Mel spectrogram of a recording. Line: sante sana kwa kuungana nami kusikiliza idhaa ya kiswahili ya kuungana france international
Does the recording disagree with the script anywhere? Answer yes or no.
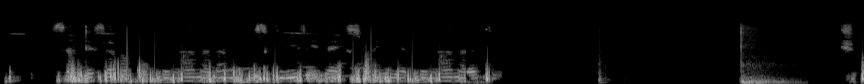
no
